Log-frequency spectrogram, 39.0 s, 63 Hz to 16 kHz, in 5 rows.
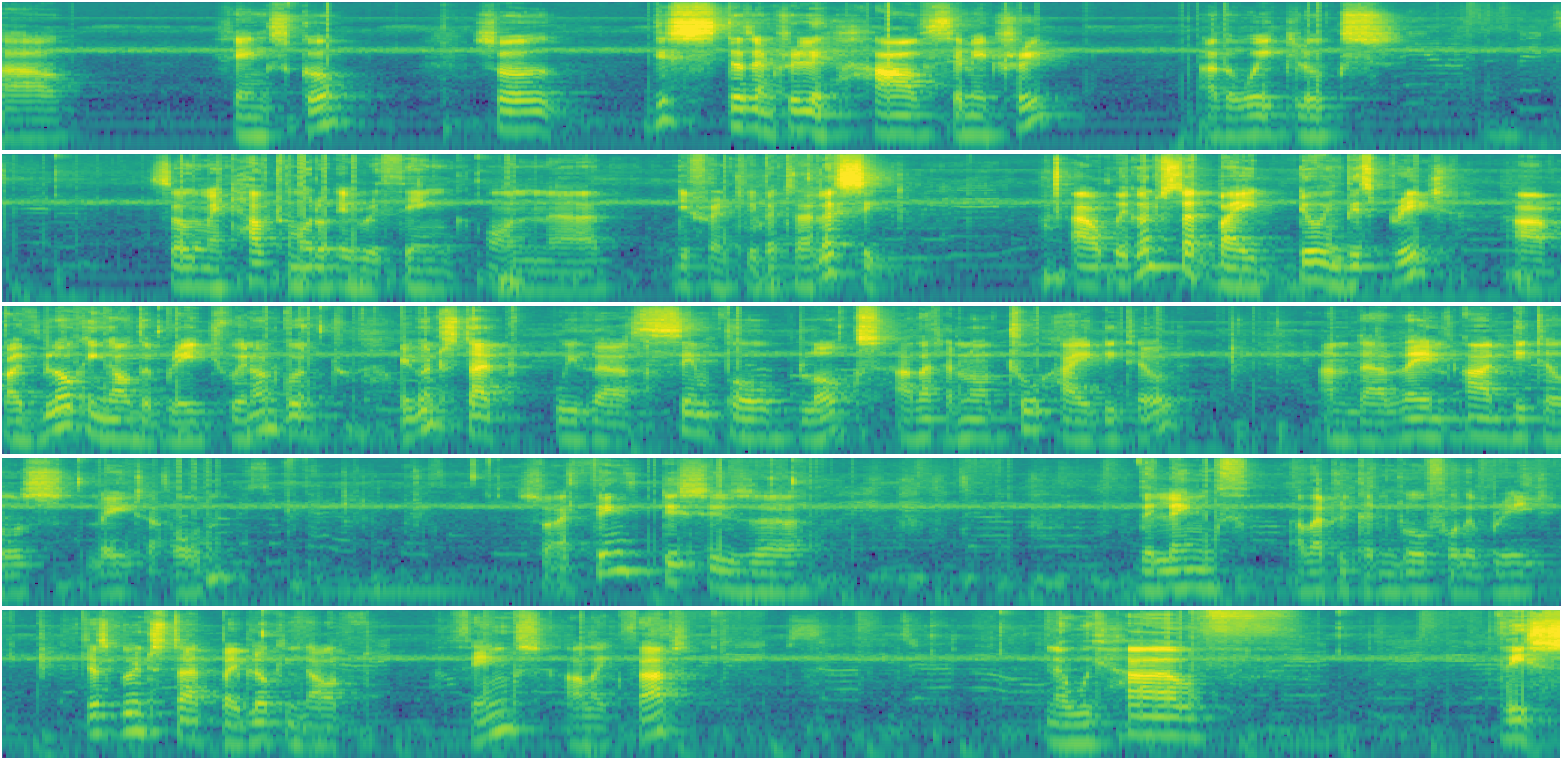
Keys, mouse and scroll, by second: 5.2-11.2 middle drag, 11.2-11.7 scroll up 1, 11.7-13.3 drag, 13.7-16.3 middle drag, 16.3-18.8 drag, 18.8 g, 20.7 KP_7, 21.7 KP_7, 21.8 s, 29.6 `, 30.4 Tab, 33.0-33.4 scroll down 5, 34.3 scroll down 2, 35.8-36.2 scroll down 3, 36.4-36.8 scroll up 2, 36.8-38.9 middle drag.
